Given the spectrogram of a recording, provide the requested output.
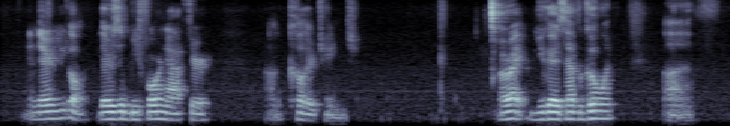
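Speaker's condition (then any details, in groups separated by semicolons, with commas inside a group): No condition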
